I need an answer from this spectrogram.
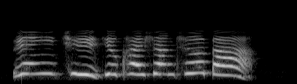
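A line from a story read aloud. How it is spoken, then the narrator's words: Loud shout. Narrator (Chinese): 也大声喊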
